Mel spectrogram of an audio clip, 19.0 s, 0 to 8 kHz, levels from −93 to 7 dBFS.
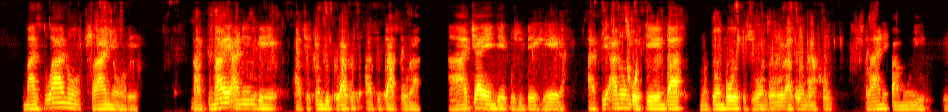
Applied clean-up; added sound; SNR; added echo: neural mask model Resemble Enhance denoiser.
